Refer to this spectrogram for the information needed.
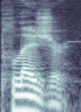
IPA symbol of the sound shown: ʒ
